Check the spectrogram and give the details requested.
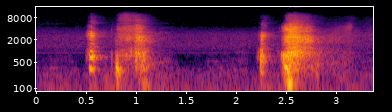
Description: A few clips of some bothersome sneezes since my nose has been bothering me the past few days, and some nose blows as well!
